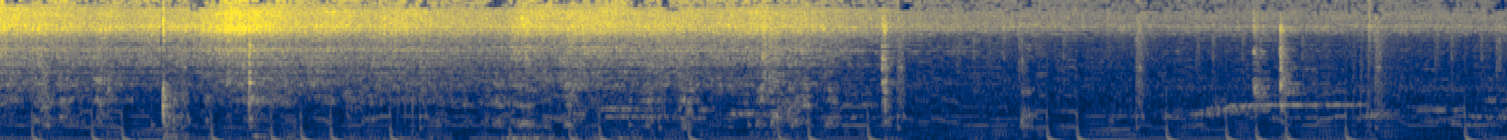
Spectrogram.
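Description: Chopped green chillies, red chilli, ground garam masala and salt tipped into a pot of sizzling oil for yakhni pulao, a steady loud frying hiss with stirring clatter and scraping, fading to sparser spoon knocks near the end.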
